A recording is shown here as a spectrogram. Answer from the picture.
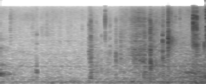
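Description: Faint rustling of product packaging being handled, with a couple of light clicks in the first second and a soft crackle building toward the end.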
